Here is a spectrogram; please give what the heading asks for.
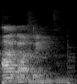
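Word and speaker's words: ἀγάπη: viene de la biblia en griego se pronuncia ágape y significa amor de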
